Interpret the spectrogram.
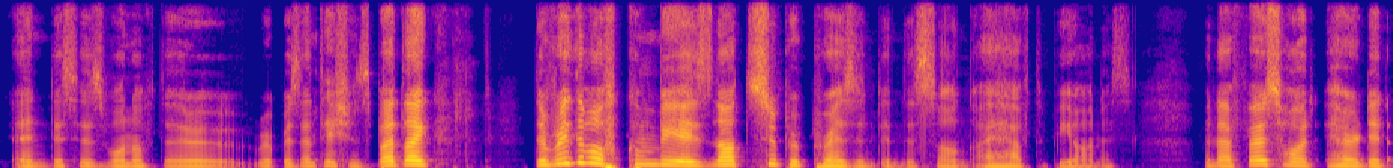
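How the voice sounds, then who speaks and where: A woman's voice: on the low side, clean tone, dry recording. A woman speaking casually as a panelist on a podcast, in a conversational way. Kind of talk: casual chat.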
